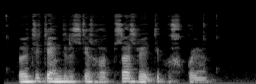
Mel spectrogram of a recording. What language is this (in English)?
Mongolian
